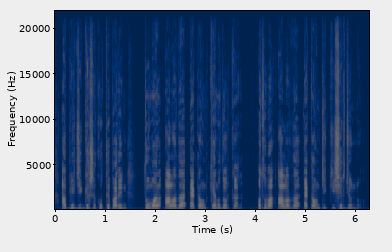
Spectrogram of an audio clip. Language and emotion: Bengali, neutral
